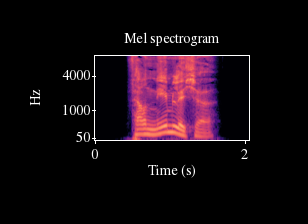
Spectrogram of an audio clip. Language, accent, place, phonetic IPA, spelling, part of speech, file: German, Germany, Berlin, [fɛɐ̯ˈneːmlɪçə], vernehmliche, adjective, De-vernehmliche.ogg
- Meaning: inflection of vernehmlich: 1. strong/mixed nominative/accusative feminine singular 2. strong nominative/accusative plural 3. weak nominative all-gender singular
